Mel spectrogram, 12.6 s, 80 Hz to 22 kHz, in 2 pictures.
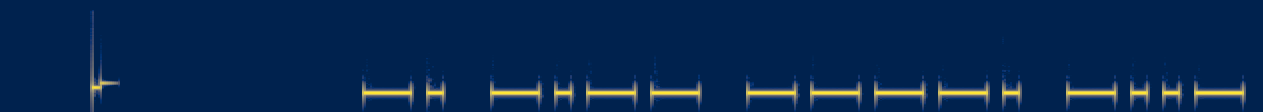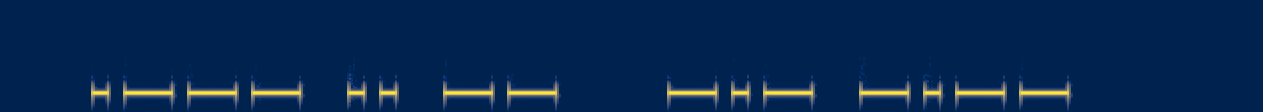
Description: Morse code, heard as a keyed tone, about 16 wpm, 700 Hz. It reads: NY9X JIM KY
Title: K1USN SST QSO Practice - 15wpm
